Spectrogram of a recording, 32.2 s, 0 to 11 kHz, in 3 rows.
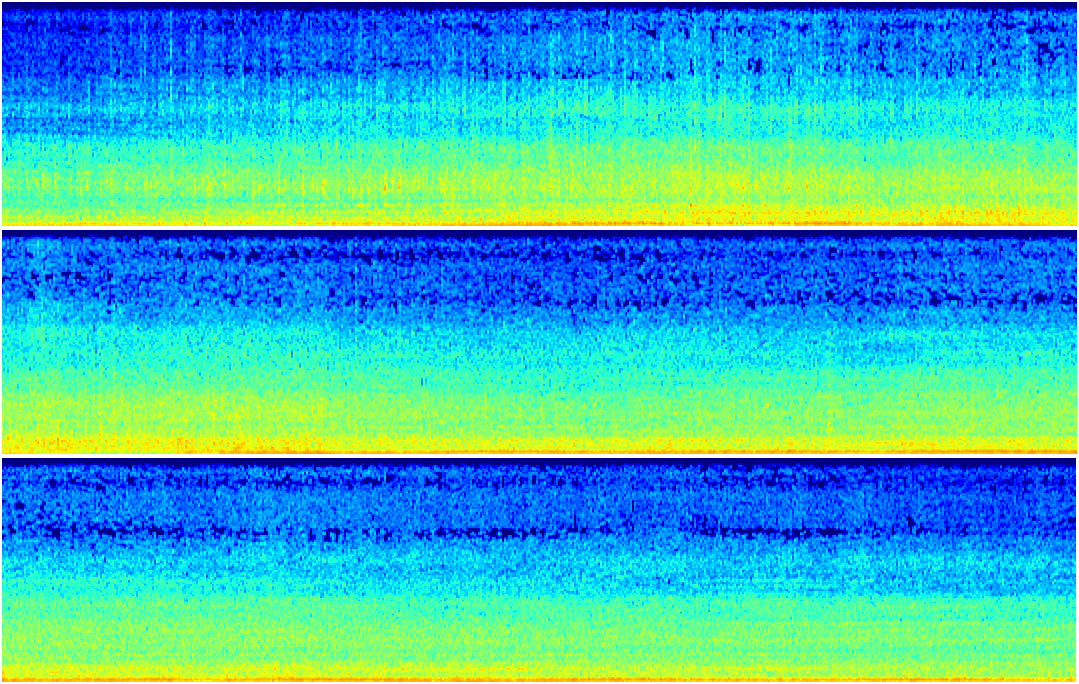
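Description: Kubota DC-70 combine harvester running under load while harvesting rice: a steady diesel engine drone with the noise of the cutting and threshing machinery over it. The engine note dips briefly about twelve seconds in.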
